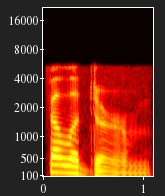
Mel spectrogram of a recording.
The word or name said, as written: phelloderm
